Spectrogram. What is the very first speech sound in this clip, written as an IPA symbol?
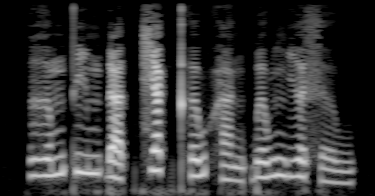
ɣ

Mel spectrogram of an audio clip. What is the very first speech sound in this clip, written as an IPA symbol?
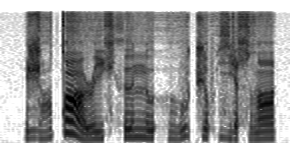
ʒ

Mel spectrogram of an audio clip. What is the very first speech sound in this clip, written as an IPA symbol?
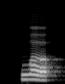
w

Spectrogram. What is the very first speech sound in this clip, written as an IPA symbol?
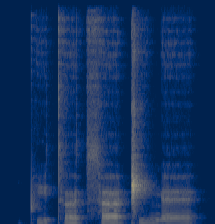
pʰ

